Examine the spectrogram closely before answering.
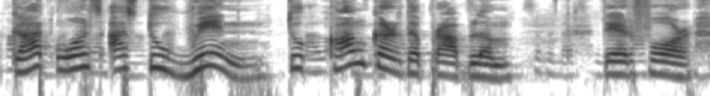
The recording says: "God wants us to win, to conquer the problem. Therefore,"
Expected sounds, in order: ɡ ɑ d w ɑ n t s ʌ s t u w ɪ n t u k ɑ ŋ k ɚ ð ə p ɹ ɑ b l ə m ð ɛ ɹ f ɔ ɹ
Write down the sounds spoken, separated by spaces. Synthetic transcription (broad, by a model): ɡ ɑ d w ɑ n t s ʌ s t u w ɪ n t u k ɑ ŋ k ɚ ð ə p ɹ ɑ b l ə m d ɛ ɹ f ɔ ɹ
